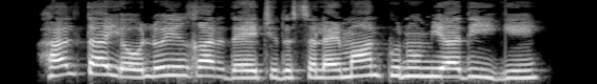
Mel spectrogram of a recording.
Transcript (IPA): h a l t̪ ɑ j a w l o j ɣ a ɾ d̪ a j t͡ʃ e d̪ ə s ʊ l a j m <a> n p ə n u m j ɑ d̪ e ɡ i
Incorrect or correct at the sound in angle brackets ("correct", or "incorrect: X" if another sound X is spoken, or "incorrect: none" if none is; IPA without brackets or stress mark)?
incorrect: ɑ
